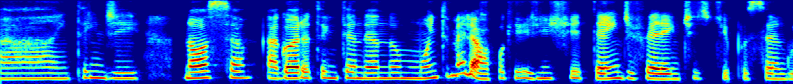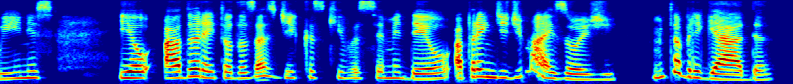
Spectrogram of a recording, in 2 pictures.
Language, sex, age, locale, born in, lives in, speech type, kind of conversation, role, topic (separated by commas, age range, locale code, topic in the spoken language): Portuguese, female, 30-34, pt-BR, Brazil, United States, read, expert-assistant, asker, Por que temos diferentes tipos sanguíneos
